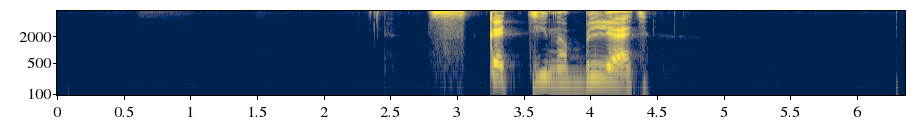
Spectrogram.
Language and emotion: Russian, angry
